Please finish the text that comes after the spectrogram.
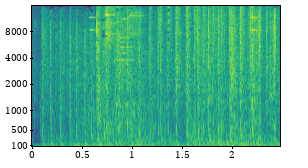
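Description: Rapid, loud automatic gunfire rattles without pause in Valorant, close and dense bursts filling the whole stretch.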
